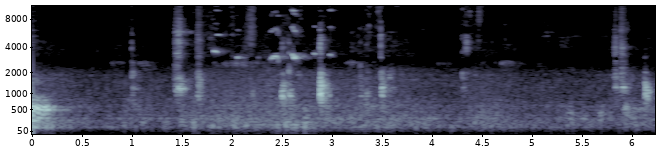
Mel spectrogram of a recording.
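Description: A metal key clicks and rattles in a lathe chuck.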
